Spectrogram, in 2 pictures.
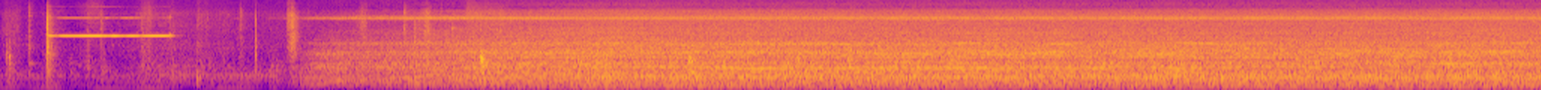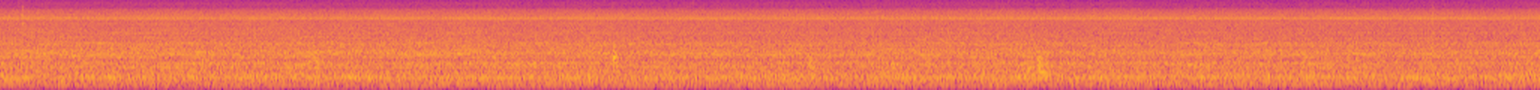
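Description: Tumble dryer on a turbo dry setting for synthetics: a few beeps and clicks at the start, then the drum and fan spin up into a loud, steady, broadband whooshing rumble that holds constant for the rest of the run.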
